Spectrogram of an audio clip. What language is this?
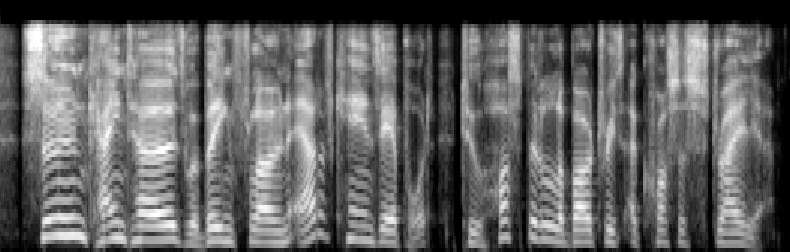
English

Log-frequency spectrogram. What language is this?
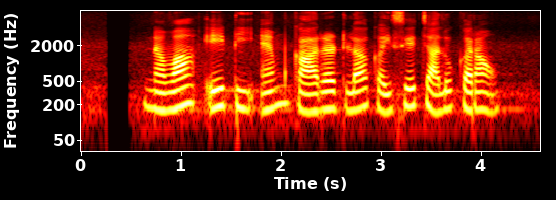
Chhattisgarhi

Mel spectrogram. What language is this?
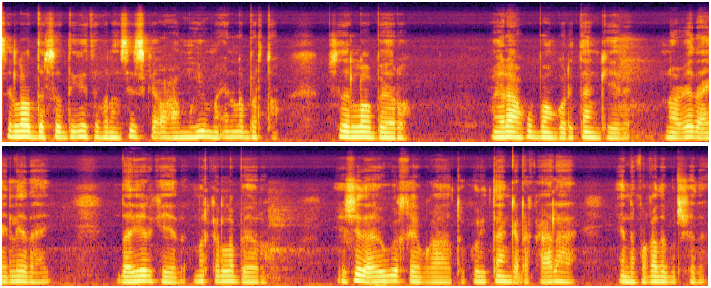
Somali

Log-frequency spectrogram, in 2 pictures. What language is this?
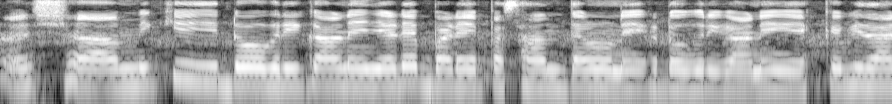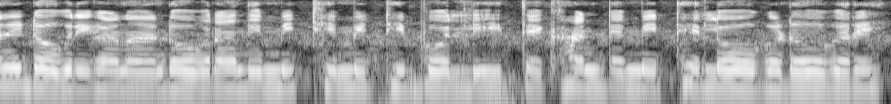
Dogri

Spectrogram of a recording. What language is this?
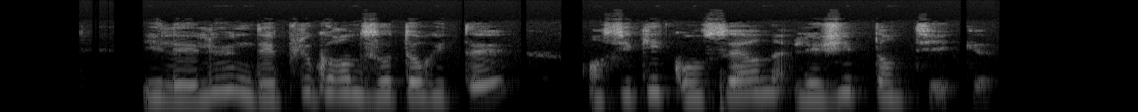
French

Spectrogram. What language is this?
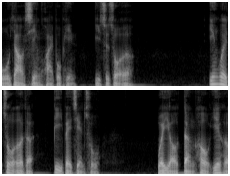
Chinese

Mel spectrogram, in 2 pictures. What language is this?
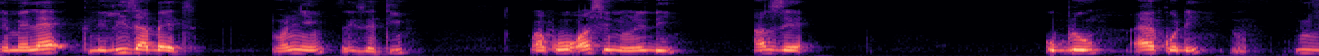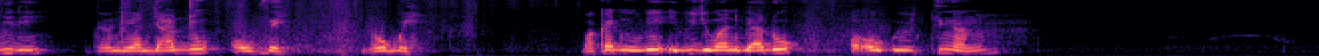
Ikposo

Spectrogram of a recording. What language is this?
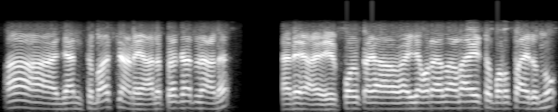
Malayalam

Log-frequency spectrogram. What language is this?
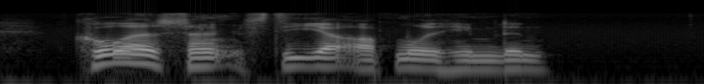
Danish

